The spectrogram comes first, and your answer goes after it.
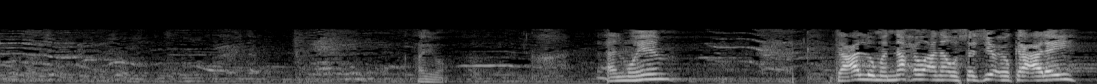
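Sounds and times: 
children chattering and playing in the audience: 0.0 - 8.5
speech: 4.2 - 4.6, 6.1 - 6.8, 8.4 - 10.8.

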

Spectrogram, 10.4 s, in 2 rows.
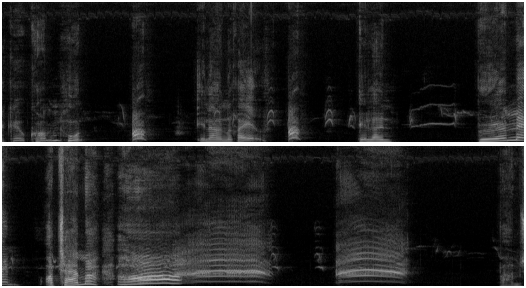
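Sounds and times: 
speech: 0.0 - 3.0, 3.6 - 4.0, 4.8 - 7.3, 10.3 - 10.4
seagull crying high overhead: 6.4 - 9.4.

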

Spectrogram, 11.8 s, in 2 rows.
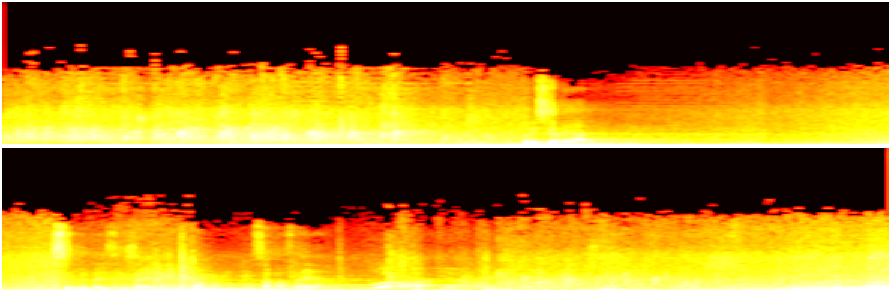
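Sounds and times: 
audience applause at a network business gathering: 0.0 - 3.4, 8.4 - 11.8
speech: 3.5 - 4.2, 6.3 - 9.3.

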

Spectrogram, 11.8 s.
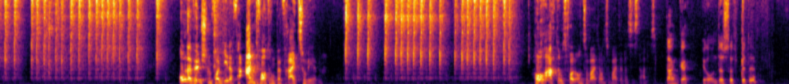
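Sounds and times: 
typewriter keys clacking during dictation of a letter: 0.0 - 2.5, 5.2 - 7.8
speech: 2.7 - 5.0, 8.0 - 11.6.

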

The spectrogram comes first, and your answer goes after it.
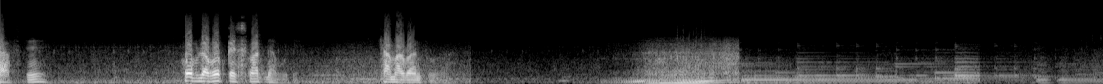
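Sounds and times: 
speech: 0.2 - 0.6, 1.8 - 3.0, 3.8 - 4.5
car engine driving behind another car: 5.9 - 7.5.

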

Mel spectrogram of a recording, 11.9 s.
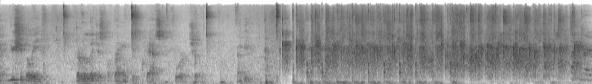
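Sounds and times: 
speech: 0.2 - 5.3
audience applause: 5.6 - 11.7.

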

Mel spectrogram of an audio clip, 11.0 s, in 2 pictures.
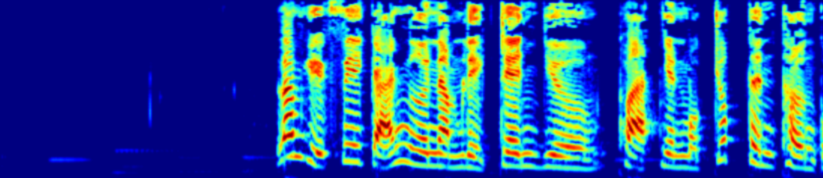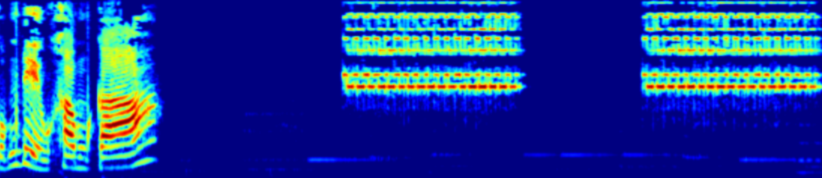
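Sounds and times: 
quiet low background: 0.0 - 7.8
speech: 1.9 - 6.6
mobile phone ringtone for an incoming call: 7.8 - 9.1, 9.8 - 10.9.

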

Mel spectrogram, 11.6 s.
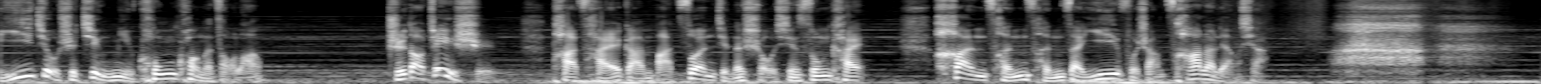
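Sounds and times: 
speech: 0.0 - 2.2, 2.9 - 10.3
person gasping for breath in relief: 9.9 - 11.3.

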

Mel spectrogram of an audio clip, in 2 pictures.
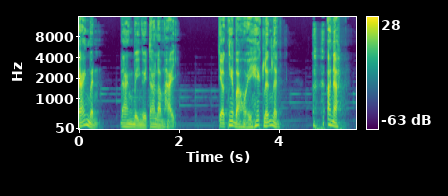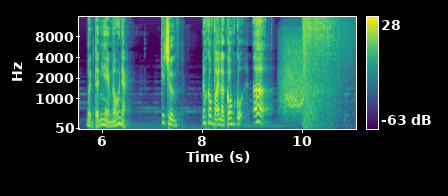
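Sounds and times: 
speech: 0.0 - 2.0, 2.8 - 4.1, 4.7 - 6.6, 7.2 - 10.2
car crash heard over the phone: 9.5 - 11.0.

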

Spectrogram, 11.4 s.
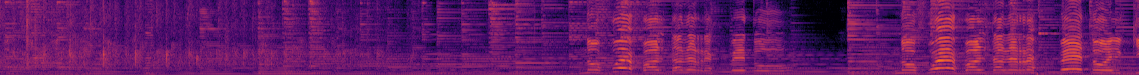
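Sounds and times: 
audience applause: 0.0 - 4.7
speech: 5.9 - 8.0, 9.0 - 11.3.

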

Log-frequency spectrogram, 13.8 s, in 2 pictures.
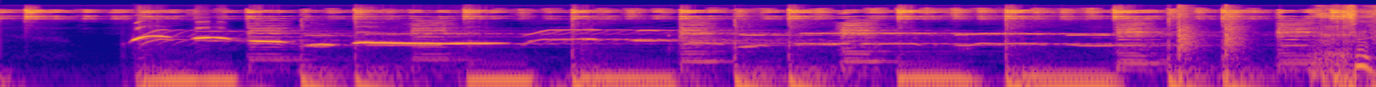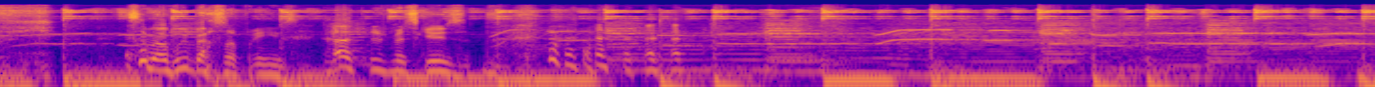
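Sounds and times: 
person whistling a sliding wavering melody: 0.1 - 5.8, 6.6 - 7.7, 11.0 - 13.7
steady thumping rhythmic backing: 0.7 - 13.7
laughter: 6.6 - 7.8, 8.5 - 10.6
speech: 6.8 - 10.7.

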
